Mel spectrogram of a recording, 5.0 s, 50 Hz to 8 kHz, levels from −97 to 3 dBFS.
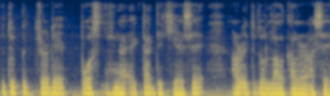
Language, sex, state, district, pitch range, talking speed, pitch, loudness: Nagamese, male, Nagaland, Dimapur, 105-115 Hz, 170 wpm, 115 Hz, -15 LUFS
